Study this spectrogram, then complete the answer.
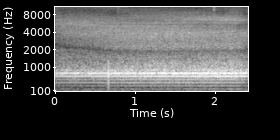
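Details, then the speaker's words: Carver C-19 amplifier on the bench, behaving microphonic even without tubes; steady low hum with sharp random pops switching between right and left channels; suspected around the +10 V zener bus, R513 and a scorched-looking 4558 op-amp U14. "and they're randomly between the right and left channel"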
